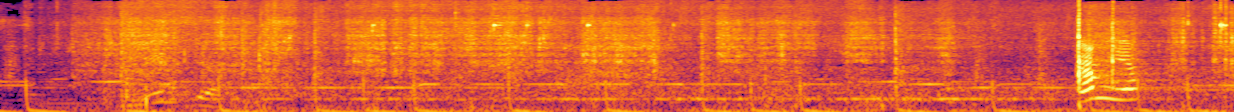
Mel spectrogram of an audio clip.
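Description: Background music with a steady beat and held tones. Near the end a woman's voice calls out loudly and sharply.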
